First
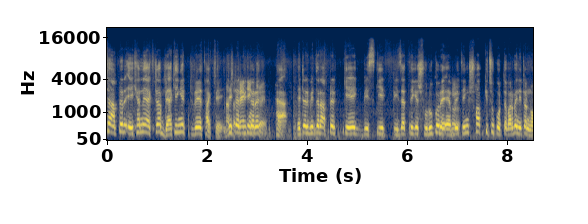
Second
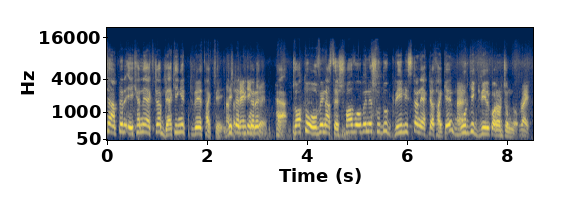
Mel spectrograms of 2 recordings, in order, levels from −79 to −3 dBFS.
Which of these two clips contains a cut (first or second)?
second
